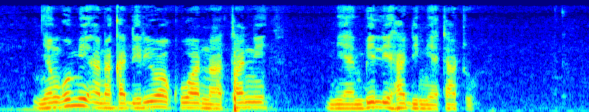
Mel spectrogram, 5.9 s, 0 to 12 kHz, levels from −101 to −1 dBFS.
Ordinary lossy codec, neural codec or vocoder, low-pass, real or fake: Opus, 64 kbps; none; 9.9 kHz; real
